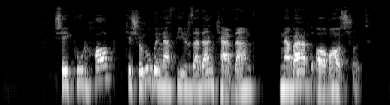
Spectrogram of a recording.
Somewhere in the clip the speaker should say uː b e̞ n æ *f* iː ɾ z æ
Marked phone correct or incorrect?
correct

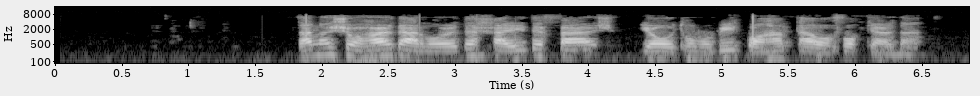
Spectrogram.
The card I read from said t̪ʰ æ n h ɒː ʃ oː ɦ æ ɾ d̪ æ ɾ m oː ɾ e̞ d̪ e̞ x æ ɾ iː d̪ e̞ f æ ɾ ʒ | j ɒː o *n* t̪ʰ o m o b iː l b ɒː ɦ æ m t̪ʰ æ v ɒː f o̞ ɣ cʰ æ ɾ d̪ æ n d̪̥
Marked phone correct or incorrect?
incorrect: none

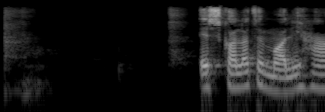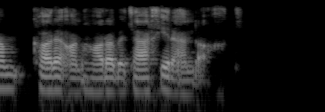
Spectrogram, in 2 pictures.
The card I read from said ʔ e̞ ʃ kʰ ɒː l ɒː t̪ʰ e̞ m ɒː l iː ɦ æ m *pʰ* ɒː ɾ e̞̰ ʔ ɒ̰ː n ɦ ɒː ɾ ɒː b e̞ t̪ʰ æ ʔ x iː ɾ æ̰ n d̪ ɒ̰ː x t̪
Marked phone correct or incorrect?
incorrect: kʰ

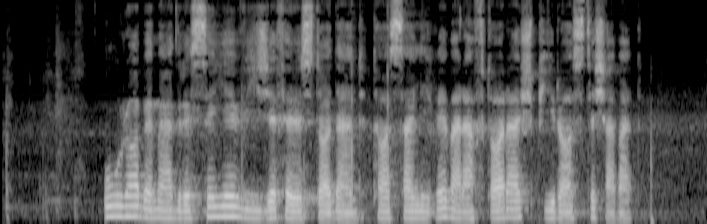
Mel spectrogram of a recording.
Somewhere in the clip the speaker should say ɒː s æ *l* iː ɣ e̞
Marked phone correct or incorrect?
correct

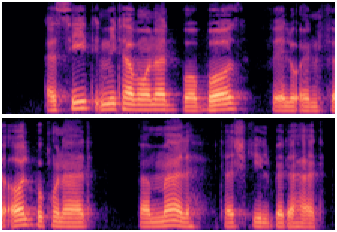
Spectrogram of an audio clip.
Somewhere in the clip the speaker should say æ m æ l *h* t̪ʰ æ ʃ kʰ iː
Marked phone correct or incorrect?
correct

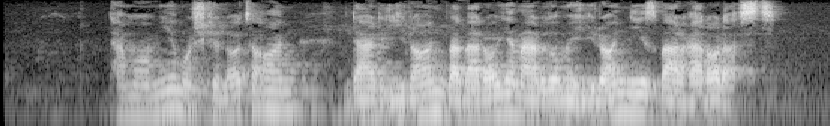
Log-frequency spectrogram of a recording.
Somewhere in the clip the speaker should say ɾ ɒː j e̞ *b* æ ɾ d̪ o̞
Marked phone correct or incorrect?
incorrect: m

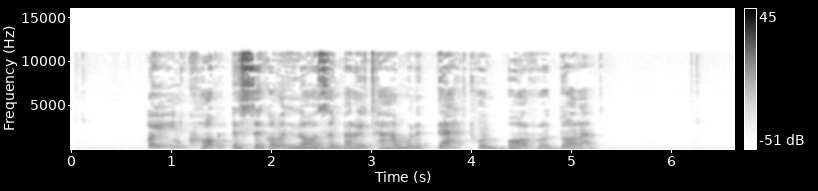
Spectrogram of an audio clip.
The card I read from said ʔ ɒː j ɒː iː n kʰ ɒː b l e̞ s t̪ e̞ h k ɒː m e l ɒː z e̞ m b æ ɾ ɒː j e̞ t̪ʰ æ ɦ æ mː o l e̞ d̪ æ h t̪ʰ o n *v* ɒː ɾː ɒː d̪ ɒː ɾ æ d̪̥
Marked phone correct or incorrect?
incorrect: b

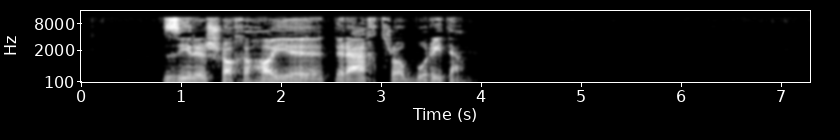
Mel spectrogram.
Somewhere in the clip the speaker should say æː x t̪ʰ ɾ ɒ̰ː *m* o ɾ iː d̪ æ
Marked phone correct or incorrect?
incorrect: b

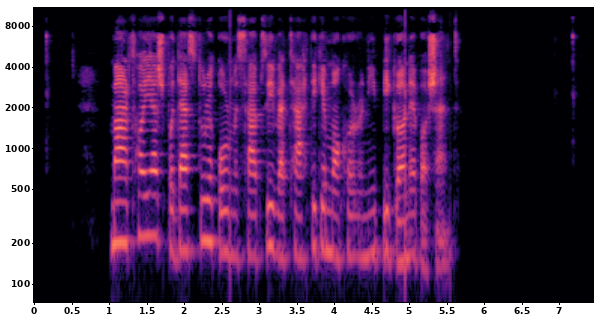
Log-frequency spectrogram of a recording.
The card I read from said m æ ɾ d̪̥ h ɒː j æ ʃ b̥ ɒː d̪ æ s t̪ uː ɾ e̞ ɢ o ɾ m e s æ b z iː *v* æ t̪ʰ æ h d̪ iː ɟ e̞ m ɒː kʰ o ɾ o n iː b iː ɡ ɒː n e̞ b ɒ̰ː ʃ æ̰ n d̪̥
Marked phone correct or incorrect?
correct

